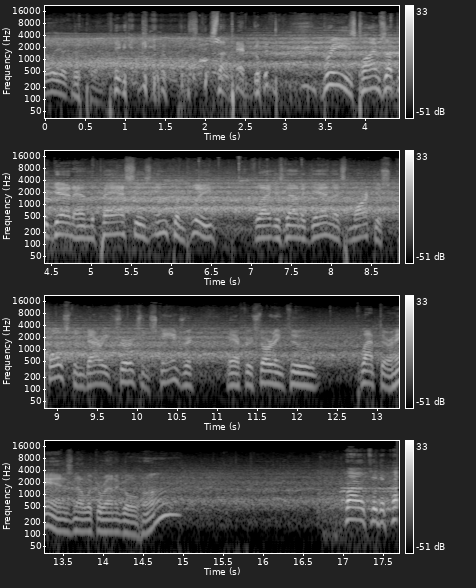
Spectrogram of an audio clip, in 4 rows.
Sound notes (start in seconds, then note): 1.1 laughter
